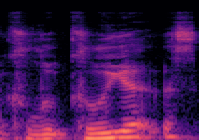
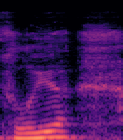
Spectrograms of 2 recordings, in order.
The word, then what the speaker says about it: Kaluuya: In fact, I expect Daniel Kaluuya. I think that's how you say it, Daniel Kaluuya.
